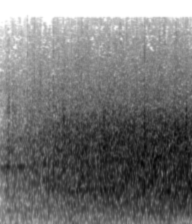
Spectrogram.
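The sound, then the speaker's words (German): Crowd applause of the kind given after a concert or stage performance, a dense, steady wash of clapping that grows slightly louder over the first second and then holds. “Es beginnt mit anschwellendem Applaus, in den man begeistert einstimmt.”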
